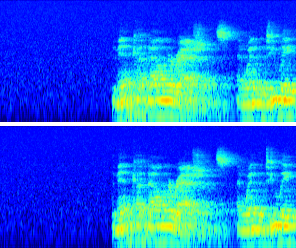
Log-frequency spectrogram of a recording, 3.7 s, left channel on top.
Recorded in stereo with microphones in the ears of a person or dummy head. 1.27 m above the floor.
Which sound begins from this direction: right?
A man speaking, at 1.4 s.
